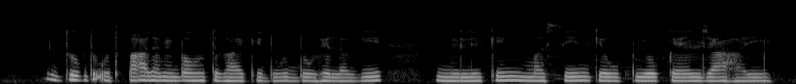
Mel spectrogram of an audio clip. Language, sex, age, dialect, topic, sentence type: Magahi, female, 25-30, Central/Standard, banking, statement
